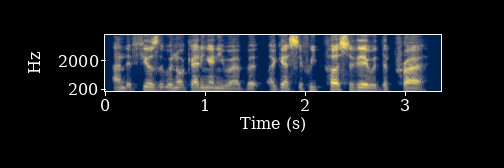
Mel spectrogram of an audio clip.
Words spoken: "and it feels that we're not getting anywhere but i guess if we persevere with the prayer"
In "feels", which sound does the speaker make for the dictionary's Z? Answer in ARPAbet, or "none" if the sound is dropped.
Z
